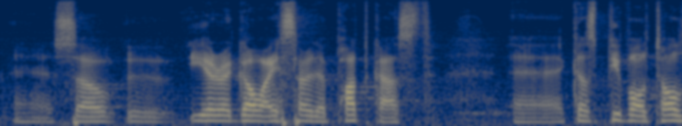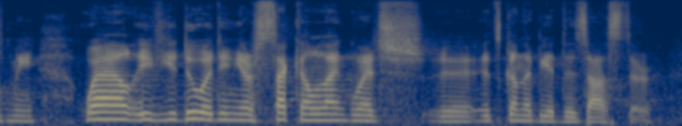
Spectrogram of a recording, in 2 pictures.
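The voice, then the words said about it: Slight non-native accent. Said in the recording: “do I have an accent? Yeah, you do ... you would hear the slight, you know, accent in my speech ... I will never sound as a native speaker”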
